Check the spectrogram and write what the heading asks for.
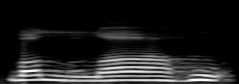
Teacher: اللہ سے پہلے والا جو حرف ہے اس پر زبر آ رہی ہے، اللہ کی ادائیگی کو پر پڑھیں گے، باریک نہیں رکھنا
